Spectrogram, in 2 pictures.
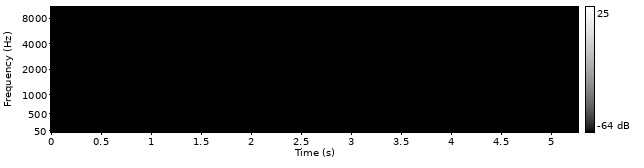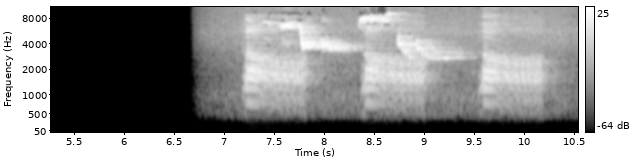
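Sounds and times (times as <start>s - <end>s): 
bird calling harsh grating notes: 7.2s - 10.3s.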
